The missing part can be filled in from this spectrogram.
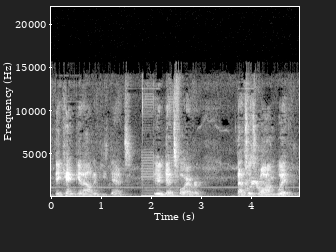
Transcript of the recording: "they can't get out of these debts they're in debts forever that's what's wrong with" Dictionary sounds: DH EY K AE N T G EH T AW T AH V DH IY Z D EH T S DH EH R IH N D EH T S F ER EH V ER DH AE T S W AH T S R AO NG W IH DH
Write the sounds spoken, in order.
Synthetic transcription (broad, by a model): DH EY K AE N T G EH T AW T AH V DH IY Z D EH T S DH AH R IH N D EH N S F ER EH V ER DH AE T S W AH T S R AO NG W IH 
